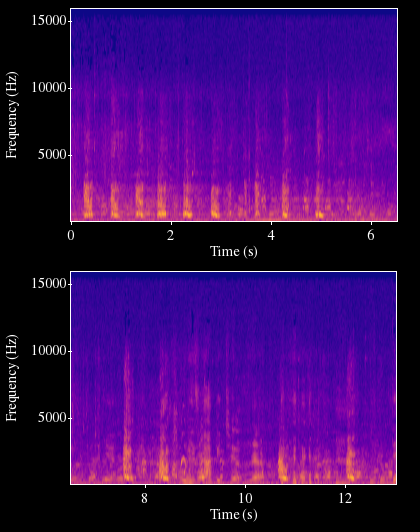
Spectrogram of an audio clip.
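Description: A dog barks repeatedly outdoors.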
